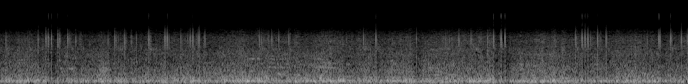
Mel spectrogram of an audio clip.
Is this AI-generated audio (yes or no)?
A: yes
